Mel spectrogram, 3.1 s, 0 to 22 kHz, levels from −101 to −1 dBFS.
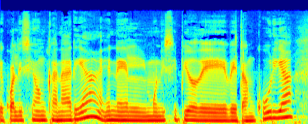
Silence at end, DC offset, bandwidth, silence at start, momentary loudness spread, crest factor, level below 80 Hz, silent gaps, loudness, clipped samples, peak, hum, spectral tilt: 0 s; under 0.1%; 13 kHz; 0 s; 3 LU; 10 dB; -38 dBFS; none; -13 LUFS; under 0.1%; -2 dBFS; none; -7 dB/octave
